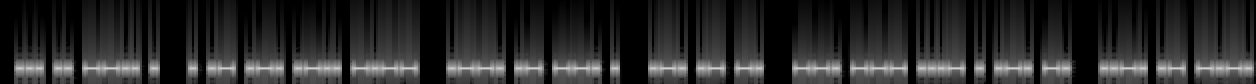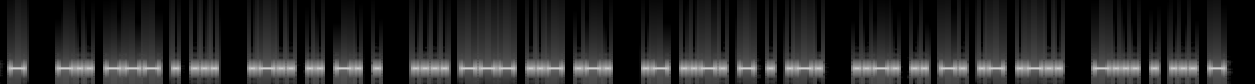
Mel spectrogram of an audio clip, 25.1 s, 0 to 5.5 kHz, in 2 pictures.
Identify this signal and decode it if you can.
Morse code, heard as a keyed tone, about 25 wpm, 500 Hz. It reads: SIZE EARLY PAGE RAN GOVERN FACT DOES LINE HOUR AFTER FINAL BEST
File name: 632 words / 632 Words 25WPM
